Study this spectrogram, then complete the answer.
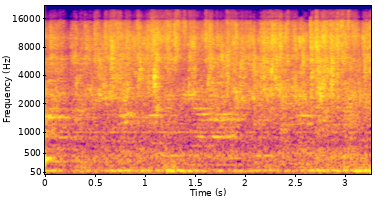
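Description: Tap water runs steadily while mint leaves are washed under it, a soft continuous splashing hiss at low level with faint kitchen sounds in the background.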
